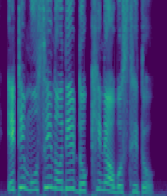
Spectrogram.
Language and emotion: Bengali, neutral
